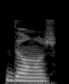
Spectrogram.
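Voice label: "dange", French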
